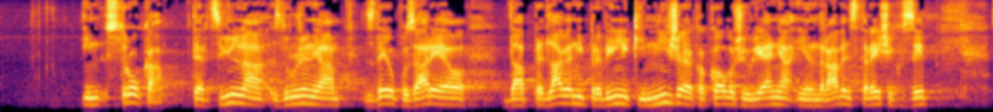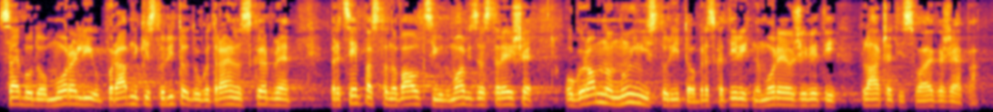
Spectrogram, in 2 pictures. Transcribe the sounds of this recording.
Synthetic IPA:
inst̪ɾoːka̰t̪ɛɾt̪siʋilnazd̪ɾuːʒɛnjazd̪ajɔpɔzaːɾjajɔd̪apɾɛd̪laːɡanipɾaʋilnikiniʒajɔkakɔːʋɔʒiwljɛːnjaʔinnɾaːʋɛnst̪aɾɛjʃixɔseːp̚ | sajboːd̪ɔmoːɾaliupɔɾaːbnikist̪ɔɾiːt̪ɛwd̪ɔwɡɔt̪ɾaːjnɛskəɾbnɛ | pɾɛt̪sempast̪anɔʋawt̪siwd̪ɔmɔːʋizast̪aɾɛjʃɛɔɡɾɔmnɔnujnixst̪ɔɾiːt̪ɛwbɾɛskat̪eːɾixnɛmoːɾɛjɔʒiʋeːt̪i | plaːt͡ʃat̪isʋɔːjɛɡaʒɛːpa̰

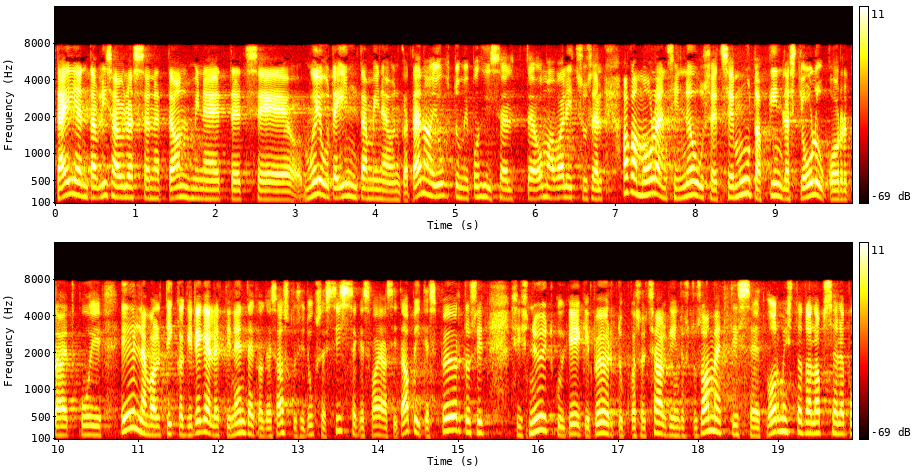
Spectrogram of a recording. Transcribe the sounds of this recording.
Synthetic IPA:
t̪æje̞nd̪̥ɑvlisɑyle̞sːɑnːe̞t̪ːe̞ɑnd̪̥mine̞ːt̪ːet̪se̞ːmɤ̞jud̪e̞ind̪̥ɑmine̞o̞nkɑt̪ænɑjuht̪umipɤɦise̞lt̪o̞mɑvɑlʲit̪suse̞lɑɡ̥ɑmɑo̞le̞nsinnɤwse̞t̪se̞ːmuːt̪ɑb̥̚kind̪lɑst̪io̞luko̞rd̪̥ɑe̞t̪kuj | e̞ːlne̞vɑlt̪ːˑikːɑɡit̪e̞ɡe̞le̞t̪ːˑine̞nd̪̥e̞ɡ̥ɑke̞sɑst̪usid̪uksest̪sisːe̞ke̞svɑjɑsid̪̥ɑb̥ike̞spø̞ːrd̪̥usʲid̪̥sisnyːd̪̥kujke̞ːɡ̥ipø̞ːrd̪̥ub̥̚kɑso̞t̪siɑːlkind̪lust̪usɑme̞t̪ːisːeːt̪ːvo̞rmist̪ɑd̪̥ɑlɑpse̞le̞

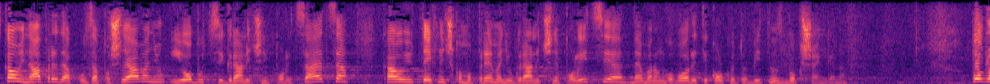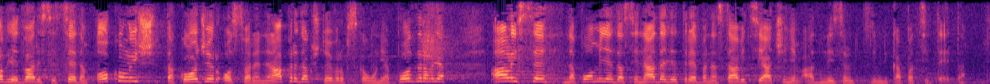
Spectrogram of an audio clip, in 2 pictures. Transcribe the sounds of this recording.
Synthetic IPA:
kao̞inaːpɾe̞d̪akuzapo̞ʃʎaːʋaɲuʔio̞but̪siɡɾanit͡ʃnixpo̞lit̪saːjat̪sa | kaoiut̪e̞xnit͡ʃko̞mopɾe̞ːmaɲuɡɾanit͡ʃne̞po̞lit̪sije̞ne̞moɾamɡo̞ʋo̞ɾit̪iko̞lˠkoe̞t̪o̞bit̪nozbo̞ɡʃe̞ŋɡe̞na | po̞ɡlˠaʋʎeed̪ʋaːd̪e̞set̪se̞d̪amo̞ko̞liʃt̪ako̞ːd͡ʑe̞ɾo̞st̪ʋaɾenːaːpɾe̞d̪akʃt̪o̞e̞ʋɾo̞pskauːnijapo̞zd̪ɾaʋʎʲa | alise̞napo̞miɲed̪asenad̪aʎe̞t̪ɾe̞banast̪aʋit̪sjat͡ʃaɲe̞mʔa̰d̪minist̪ɾat̪iʋnixkːapat̪sit̪e̞ːt̪a

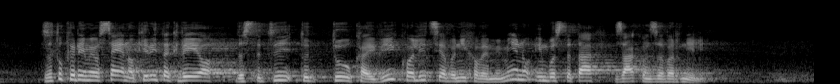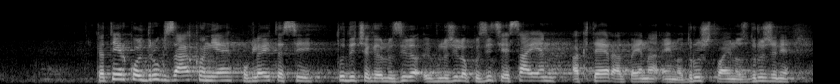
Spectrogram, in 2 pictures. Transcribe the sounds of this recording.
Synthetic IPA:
zat̪oːkɛɾjɛmɛwsɛɛːnɔkeːɾit̪akʋeːjɔd̪ast̪ɛit̪ut̪ukajʋikɔaliːt̪sijaʋəniːxɔʋɛmimeːnuʔinboːst̪ɛt̪azaːkɔnzaʋəɾnḭlḭ | kat̪eːɾkoːld̪ɾuɡzaːkɔnjɛpɔɡlɛjt̪ɛsit̪uːd̪it͡ʃɛɡajɛiwloʒiːlɔpɔziːt̪sijɛsajɛnakt̪ɛɾalpaɛːnaʔɛːnɔd̪ɾuːʃt̪ʋɔɛːnɔzd̪ɾuʒɛnjɛ

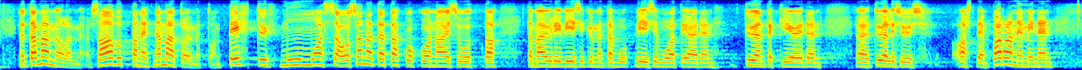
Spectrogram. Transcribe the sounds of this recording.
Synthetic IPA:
not̪æmæmeolemːḛjo̰sɑːʋut̪ːɑneːt̪næmæt̪oimet̪ːont̪e̞ht̪ymuːmːuɑsːɑo̞sɑnːɑt̪æt̪ækokonɑisuːt̪ːɑ | t̪æmæyliʋiːsikymːent̪æuʋiːsiʋuot̪iɑident̪yønt̪ekiøiden | t̪yølːisyːsɑst̪eːmpɑɾɑneminen

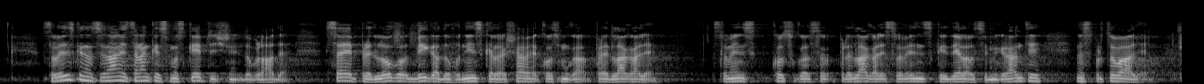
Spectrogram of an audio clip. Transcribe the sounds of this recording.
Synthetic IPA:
slɔʋeːnskɛnat̪jonaːlnɛst̪ɾaŋkismɔskep̚t̪it͡ʃnḭd̪ɔʋla̰ːd̪ɛ̰sajɛpɾɛd̪loːɡɔd̪ʋiːɡad̪ɔxɔd̪niːnskɛla̰ʃaːʋɛkosmɔɡa̰ | kosɔɡapɾɛd̪laːɡa̰lḭslɔʋeːnskid̪eːla̰wt̪simiɡɾant̪inaspɾɔt̪ɔʋa̰ːljɛ̰

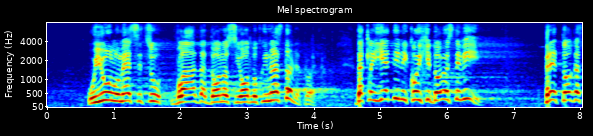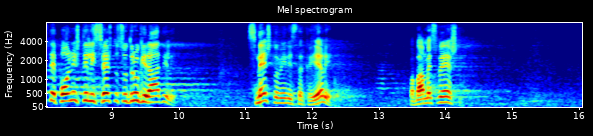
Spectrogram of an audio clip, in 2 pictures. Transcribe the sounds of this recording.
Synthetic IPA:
ujuːlume̞set̪suʋlˠaːd̪ad̪o̞no̞sio̞d̪lukuinast̪aʋʎapɾo̞je̞̰kḁt̪d̪akle̞je̞d̪iniko̞jixje̞d̪o̞ʋeost̪eʋiː | pɾe̞ːt̪o̞ɡast̪epo̞niʃt̪ilisʋe̞ʃt̪o̞sud̪ɾuɡiɾaːd̪ilḭ | smeːʃnominist̪aɾkaje̞lḭ | paʋamaesmeːʃno

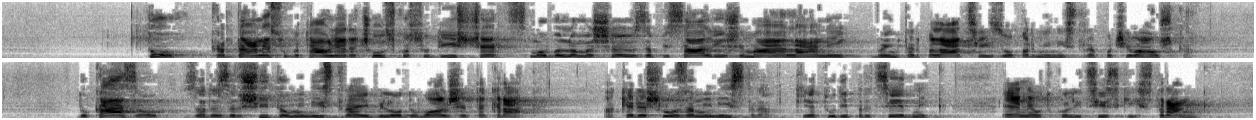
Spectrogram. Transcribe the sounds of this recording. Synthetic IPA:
t̪oːkaɾd̪aːnɛsuɡɔt̪aːwljaɾat͡ʃunskɔsɔd̪iːʃt͡ʃɛsmɔʋələməʃəjuzapisaːliʒemaːjalaːniʋəint̪ɛɾpɛlaːt̪sijizoːpəɾminiːst̪ɾapɔt͡ʃiʋawʃka | d̪ɔkaːzawzaɾazɾɛʃit̪ɛwminiːst̪ɾajɛbiloːd̪ɔʋɔlʒet̪akɾat̪ | akɛɾjɛʃloːzaminist̪ɾakijɛt̪uːd̪ipɾɛt̪seːd̪nik | ɛːnɛɔt̪kɔalit̪siskixst̪ɾaŋk

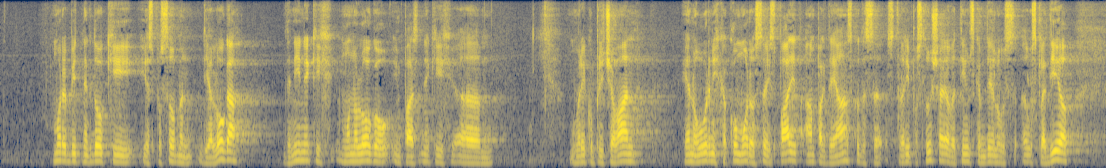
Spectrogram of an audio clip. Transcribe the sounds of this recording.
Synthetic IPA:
moːɾɛbit̪nɛɡd̪okʰijɛspɔsoːbənd̪ialoːɡa | d̪anineːkixmɔnɔloːɡɔwimpaneːkix | bomɾeːkupɾit͡ʃɛʋan | ɛːnɔuːɾnixkakoːmoːɾɛwsəxispaːd̪it̪ampaɡd̪ɛjanskɔd̪asɛst̪ʋaɾiːpɔsluːʃajɔʋət̪imskɛmd̪eːluusklad̪iːjɔ

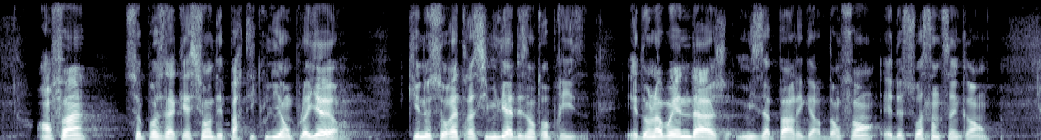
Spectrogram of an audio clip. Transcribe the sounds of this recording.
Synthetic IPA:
ɑ̃fɛ̃ | səpozlakʲɛst̪jɔ̃d̪epaʁt̪ikʲyljeɑ̃plwajœʁ | kʲinəsɔʁɛɛt̪χasimilead̪ezɑ̃t̪χəpχiz | ed̪ɔ̃lamwajɛnd̪aʒmizapaʁleɡa̰ʁd̪̚d̪ɑ̃fɑ̃ɛd̪əswasɑ̃t̪sɛ̃kɑ̃

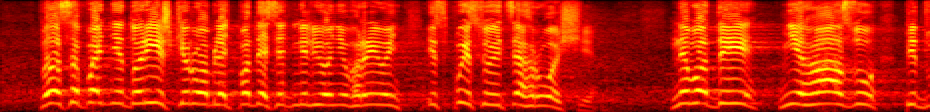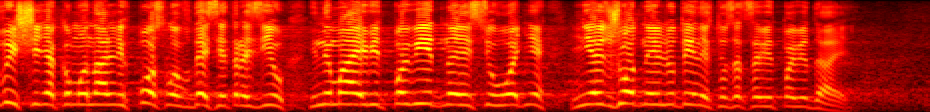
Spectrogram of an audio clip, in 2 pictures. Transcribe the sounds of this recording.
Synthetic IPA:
ʋelˠɔsepɛd̪ʲnʲid̪ɔɾʲiʃkɪrɔblʲɐt̚ʲpɔd̪ɛsʲɐtʲmʲilʲjɔnʲiwɦɾɪʋenʲispɪsʊjʊt͡sʲːɐɦɾɔʃʲḭ | nɛʋɐd̪ɪnʲiɦɑzʊpʲid̪ʋɪʃt͡ʃenʲːɐkɔmʊnɑlʲnɪxpɔslˠʊɣwd̪ɛsʲɐtʲrɐzʲiwinemɑjɛʋʲid̪̚pɔʋʲid̪nɔjɛsʲɔɦɔdʲnʲinʲiʒɔd̪̚nɔjilʲʊd̪ɪnɪxt̪ɔzɐt̪sɛʋʲid̪̚pɔʋʲid̪ɑ̰jɛ̰

